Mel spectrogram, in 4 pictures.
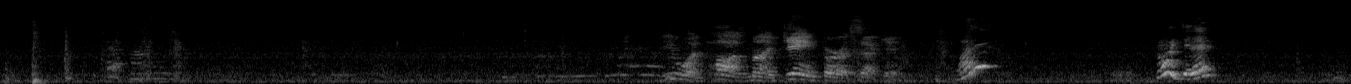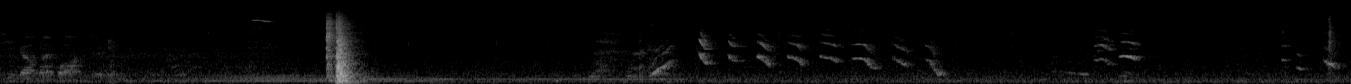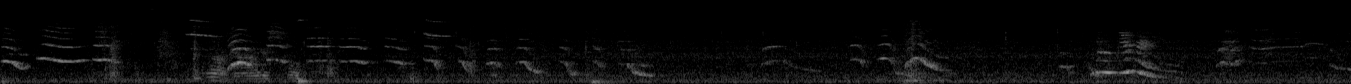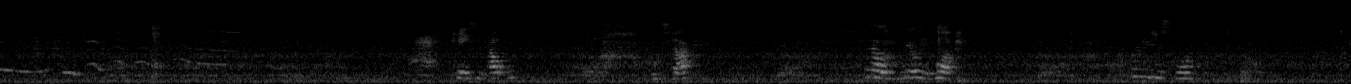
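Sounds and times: animal whimpering cries: 5.0s - 6.8s, 9.6s - 10.1s, 15.2s - 16.4s, 19.5s - 23.1s, 24.1s - 25.1s, 26.3s - 33.6s, 34.6s - 36.7s, 37.6s - 43.2s.

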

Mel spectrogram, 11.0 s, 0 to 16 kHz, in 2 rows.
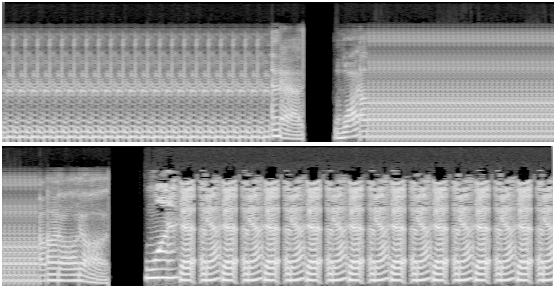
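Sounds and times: synthetic voice crying wail: 7.2s - 11.0s.

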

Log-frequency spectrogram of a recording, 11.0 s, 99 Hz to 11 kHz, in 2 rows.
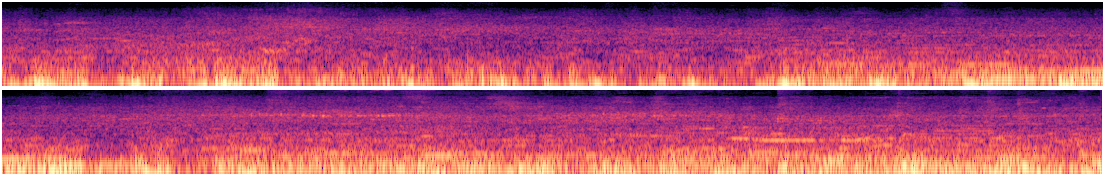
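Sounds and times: music with deep bass: 0.0s - 11.0s.

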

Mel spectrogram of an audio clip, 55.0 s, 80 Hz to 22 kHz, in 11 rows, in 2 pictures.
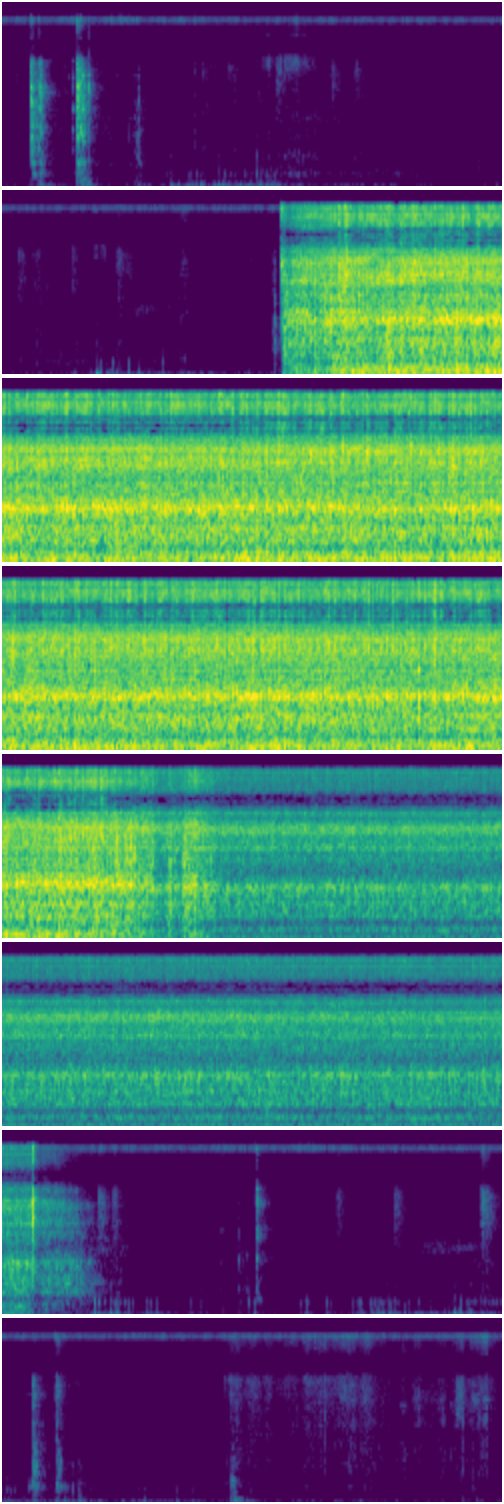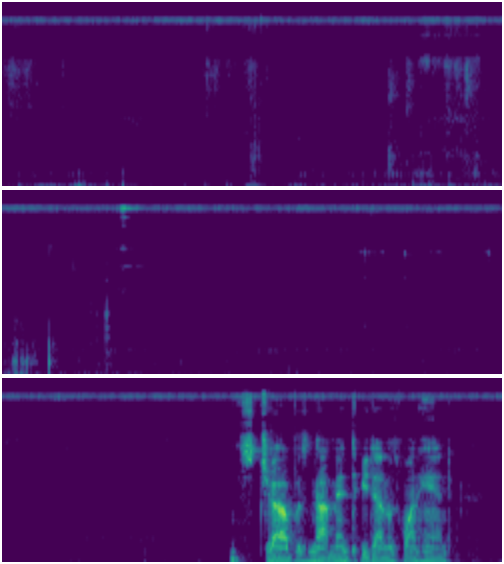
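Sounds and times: coffee grinder running: 7.7s - 31.1s.

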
